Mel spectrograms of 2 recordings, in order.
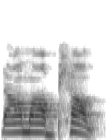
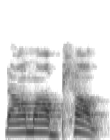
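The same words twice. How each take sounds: First: The b sound has a puff of air. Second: The b sound has a puff of air.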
